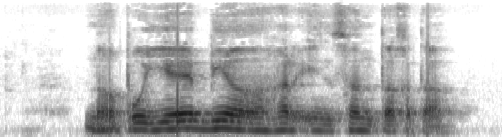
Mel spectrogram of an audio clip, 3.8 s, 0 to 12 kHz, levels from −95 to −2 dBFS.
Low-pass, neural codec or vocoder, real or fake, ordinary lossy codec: 10.8 kHz; none; real; Opus, 64 kbps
